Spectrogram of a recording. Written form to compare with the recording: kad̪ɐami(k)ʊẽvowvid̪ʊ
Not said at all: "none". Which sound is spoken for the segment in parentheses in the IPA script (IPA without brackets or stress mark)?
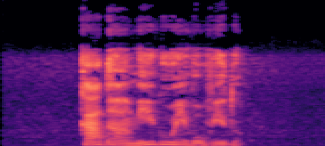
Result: ɡ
